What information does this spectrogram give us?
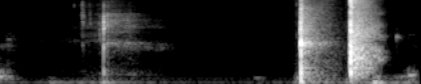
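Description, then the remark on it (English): A few sharp finger snaps given as a round of applause: one lighter snap, a pause, then two crisp snaps in quick succession, bright and dry against near silence. “That's a round of applause.”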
